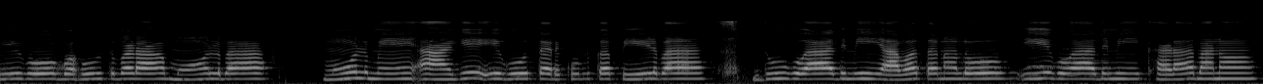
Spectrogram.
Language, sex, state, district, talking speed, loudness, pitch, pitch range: Bhojpuri, female, Uttar Pradesh, Gorakhpur, 105 wpm, -36 LUFS, 255 Hz, 250-260 Hz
